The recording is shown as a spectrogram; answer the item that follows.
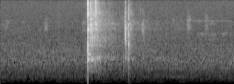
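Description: Fastpitch softball bat hitting a front-tossed ball: one sharp crack a little under a second in, followed by a fainter knock about a third of a second later.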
